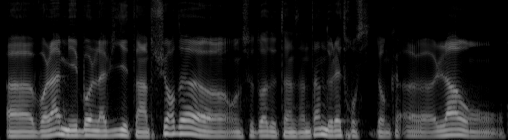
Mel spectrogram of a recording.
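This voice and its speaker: Man, southern French accent, very low pitch, mellow dark tone, podcast host, hesitant and playful. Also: moderate pace, gravelly. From southern France. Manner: hesitant, many fillers, playful. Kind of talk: casual podcast chat.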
